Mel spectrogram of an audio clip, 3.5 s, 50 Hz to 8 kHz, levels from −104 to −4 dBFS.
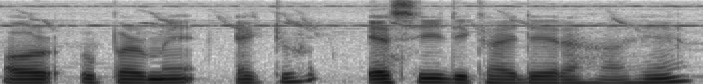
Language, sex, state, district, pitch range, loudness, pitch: Hindi, male, Arunachal Pradesh, Longding, 115-125 Hz, -18 LUFS, 115 Hz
